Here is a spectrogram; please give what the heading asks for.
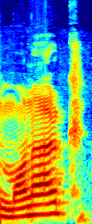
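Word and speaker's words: monarch: কিন্তু দেখেন মনার্ক, সিএইচ এর উচ্চারণটা ক এর মতো হয়েছে, তাই হবে মোনার্কস, একটা এস।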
